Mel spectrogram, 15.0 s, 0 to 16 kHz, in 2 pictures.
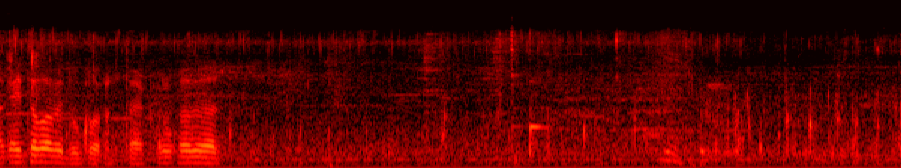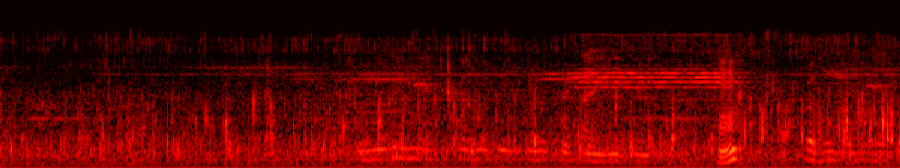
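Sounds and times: gravy bubbling with small pops: 0.0 - 15.0.

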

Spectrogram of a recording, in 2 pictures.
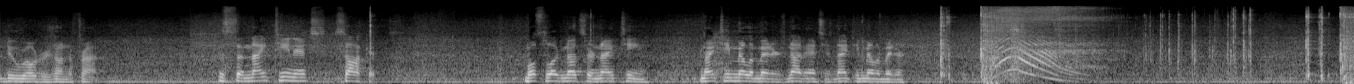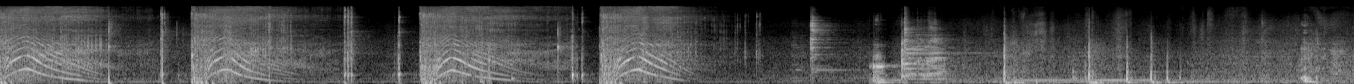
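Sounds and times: impact wrench spinning: 9.8 - 21.2.

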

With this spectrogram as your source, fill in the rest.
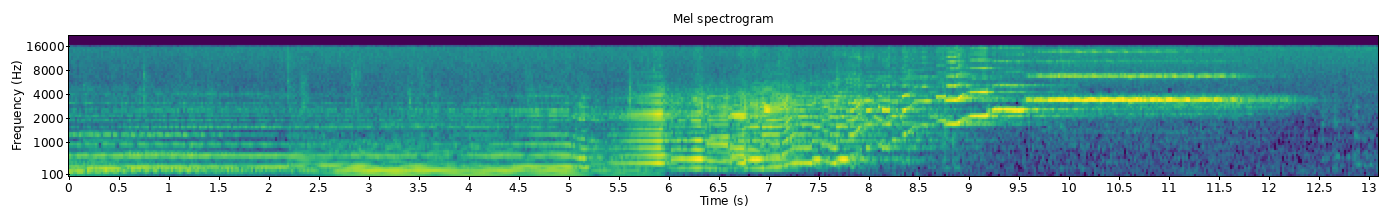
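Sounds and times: instrumental ballet music: 0.0 - 10.2.

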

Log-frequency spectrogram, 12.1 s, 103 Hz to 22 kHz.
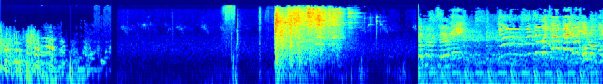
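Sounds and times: glass shattering: 5.5 - 7.3.

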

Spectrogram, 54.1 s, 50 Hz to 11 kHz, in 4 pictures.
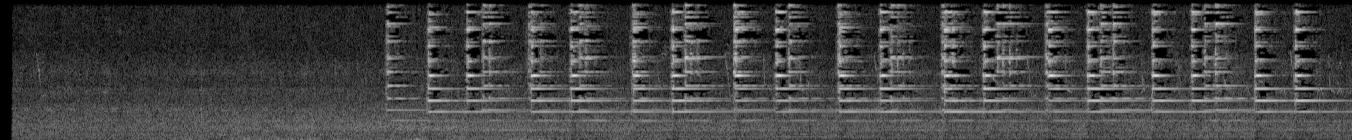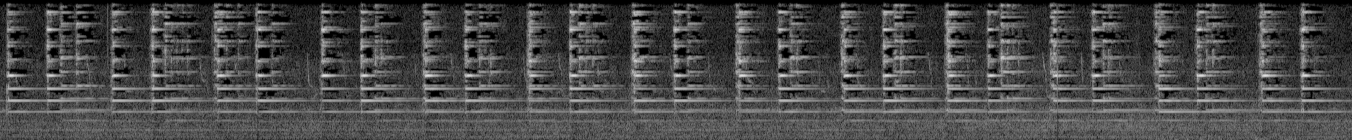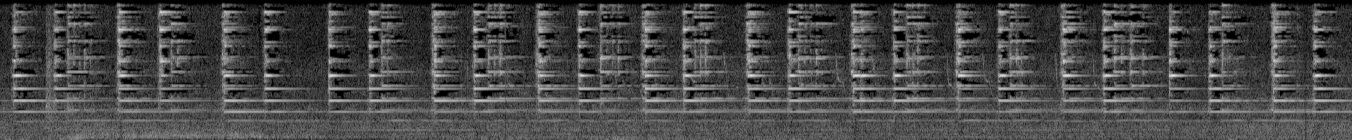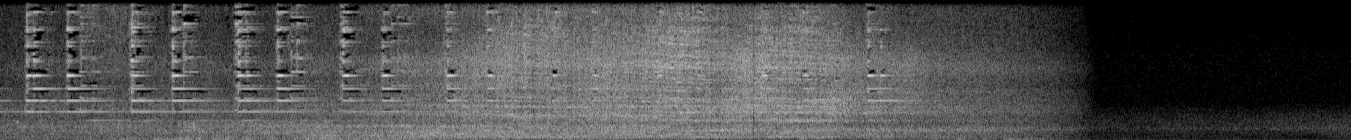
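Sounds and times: level crossing warning bell: 3.8 - 50.5.

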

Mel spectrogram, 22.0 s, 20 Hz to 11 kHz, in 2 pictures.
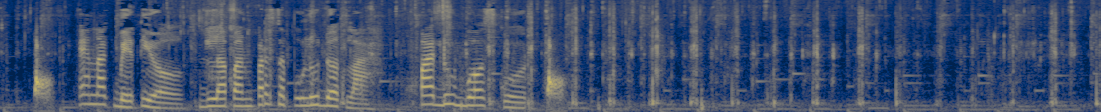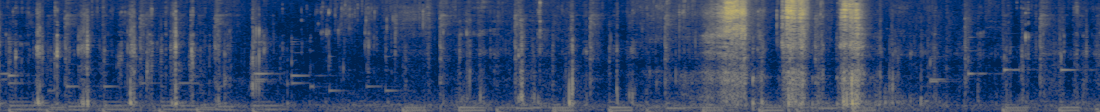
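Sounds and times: background music with bass line: 0.0 - 14.1, 14.8 - 19.8
chewing and wet mouth clicks: 4.4 - 22.0
man slurping noodles: 17.4 - 20.3.

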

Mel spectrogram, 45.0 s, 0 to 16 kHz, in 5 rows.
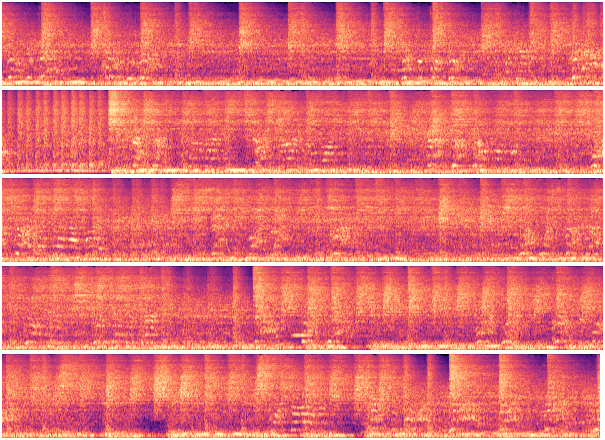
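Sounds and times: vocalist on microphone: 0.0 - 2.8, 5.8 - 9.4, 10.6 - 14.4, 15.2 - 19.9, 20.8 - 23.6, 25.5 - 29.8, 30.7 - 33.2, 33.8 - 36.6, 39.8 - 45.0
bass guitar: 0.0 - 45.0
distorted electric guitars: 0.0 - 45.0
drums: 0.0 - 45.0.

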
